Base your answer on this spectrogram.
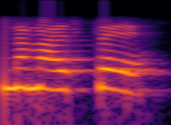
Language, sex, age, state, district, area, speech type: Hindi, female, 60+, Uttar Pradesh, Pratapgarh, rural, conversation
